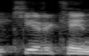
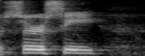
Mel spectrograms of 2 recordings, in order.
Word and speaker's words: Circe: Kirke, which is also the Japanese pronunciation they use. Yeah. Obviously, it's common in English that people call her Circe.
